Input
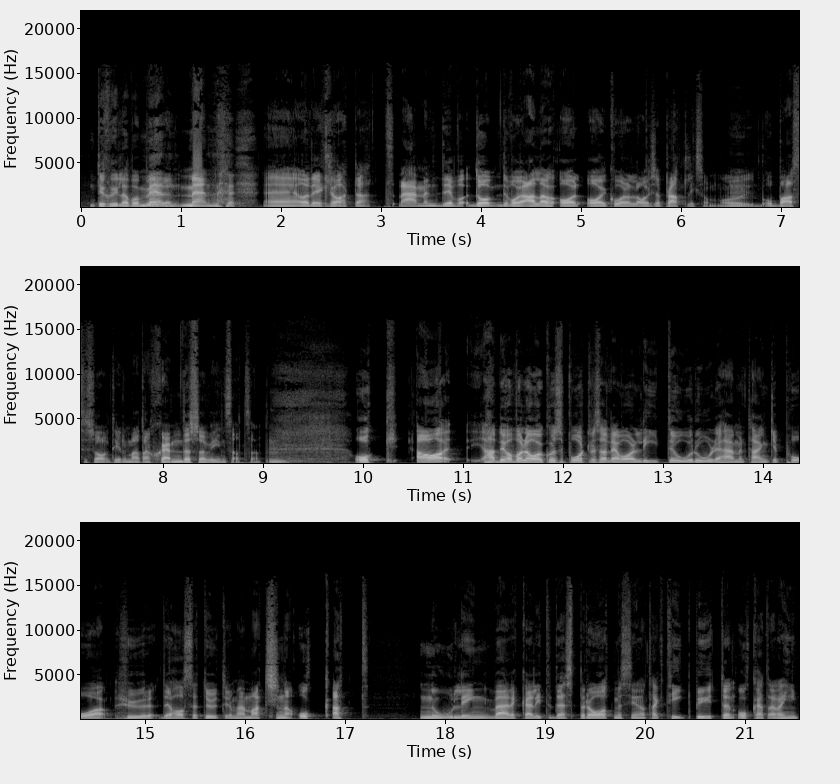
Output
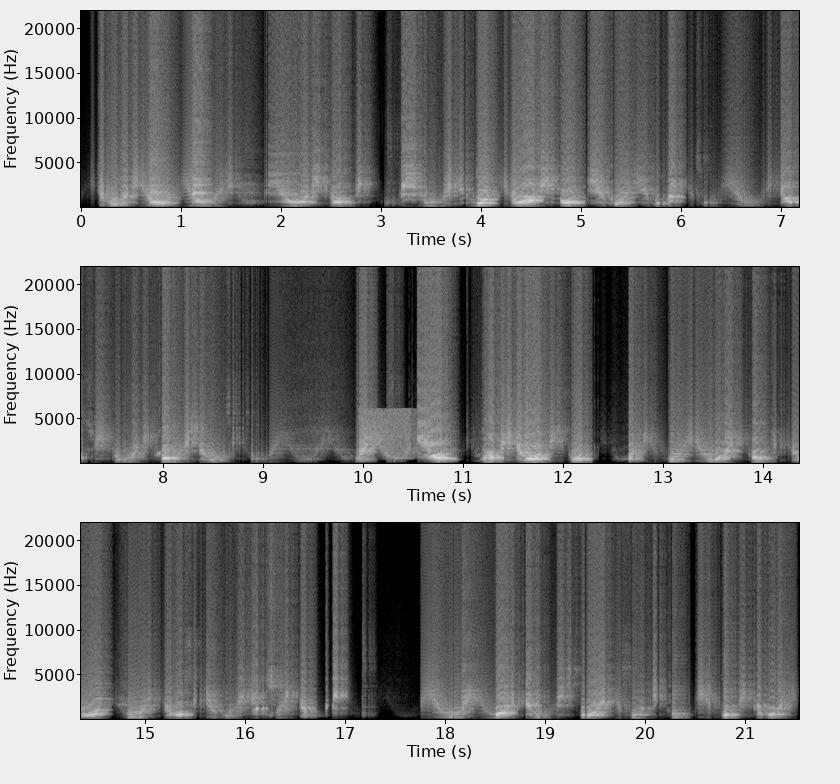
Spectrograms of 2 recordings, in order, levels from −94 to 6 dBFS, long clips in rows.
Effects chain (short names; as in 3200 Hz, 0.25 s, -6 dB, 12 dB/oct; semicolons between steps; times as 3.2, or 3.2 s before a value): half-waves squared off; 9.96–10.49 painted sound noise 520–6100 Hz -35 dBFS; 12.23–12.67 flipped gate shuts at -34 dBFS, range -34 dB; LFO high-pass sine 2.2 Hz 510–2800 Hz; in parallel at -10 dB: soft clip -16 dBFS, distortion -11 dB; on the sum: tapped delay 63/98 ms -7.5/-11.5 dB; gain +1 dB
